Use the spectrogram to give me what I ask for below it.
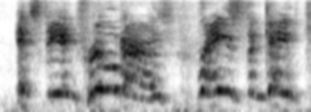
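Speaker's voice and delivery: very high, squeaky goblin voice. Narrating a game scene, voicing another goblin at the fortress: goblin voice. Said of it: "the voice of another goblin going".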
